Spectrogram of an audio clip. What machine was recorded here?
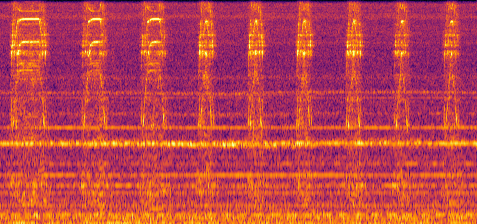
slide rail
